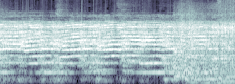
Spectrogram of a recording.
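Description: Live rock band playing a blues-rock song; the bass and drums drop out, leaving an electric guitar playing a repeated riff on its own, and the full band comes back in near the end.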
